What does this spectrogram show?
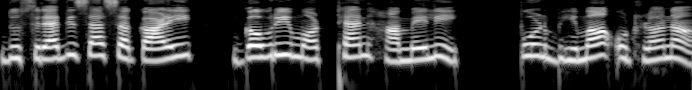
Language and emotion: Goan Konkani, neutral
